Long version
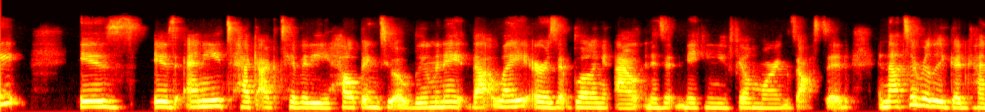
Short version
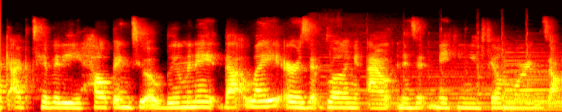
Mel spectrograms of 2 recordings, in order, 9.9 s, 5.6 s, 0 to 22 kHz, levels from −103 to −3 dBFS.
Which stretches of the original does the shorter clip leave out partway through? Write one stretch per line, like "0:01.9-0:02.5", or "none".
none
